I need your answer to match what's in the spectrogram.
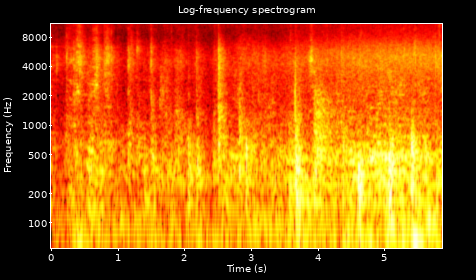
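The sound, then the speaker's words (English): River water that powers a mill rushes steadily in a continuous, full-bodied wash with a low rumble underneath, broken by a few brief knocks and splashes throughout. “So we can just hear the sound of the river here, can't we?”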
